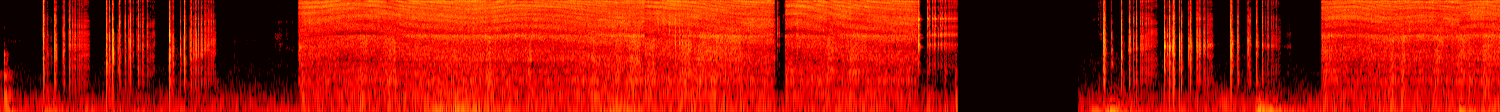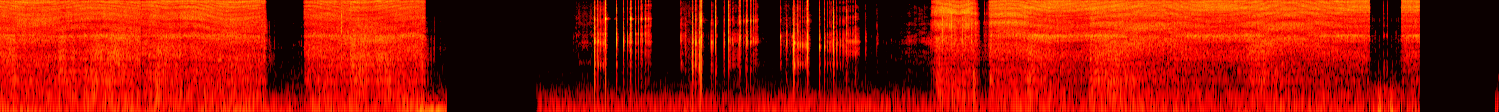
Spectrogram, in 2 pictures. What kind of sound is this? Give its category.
Sound effects > Objects / House appliances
